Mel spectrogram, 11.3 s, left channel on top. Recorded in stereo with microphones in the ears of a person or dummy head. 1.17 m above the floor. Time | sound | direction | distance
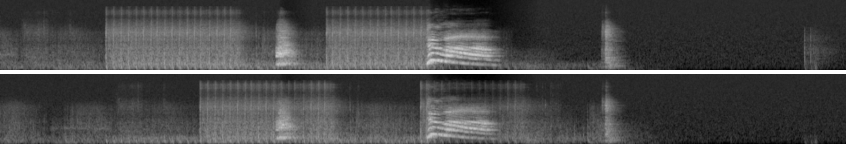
3.7 | a whoosh | 65° left (ahead or behind) | 1.2 m
5.7 | a shout | 35° left (ahead or behind) | 1.6 m
8.0 | a microwave | 20° left (ahead or behind) | 0.9 m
